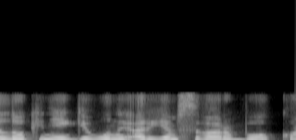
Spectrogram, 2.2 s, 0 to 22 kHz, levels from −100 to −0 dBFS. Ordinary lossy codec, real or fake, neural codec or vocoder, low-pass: MP3, 96 kbps; fake; codec, 16 kHz, about 1 kbps, DyCAST, with the encoder's durations; 7.2 kHz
